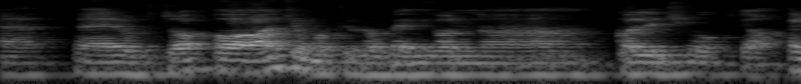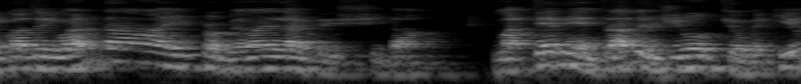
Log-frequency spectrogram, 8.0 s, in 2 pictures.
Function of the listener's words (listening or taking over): listening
